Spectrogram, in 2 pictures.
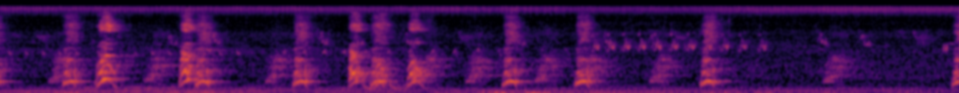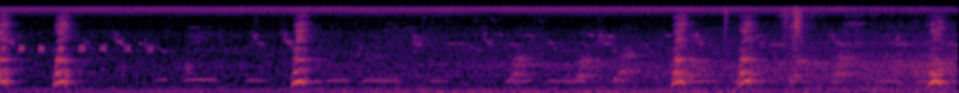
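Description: A small dog gives repeated sharp barks and yips at irregular intervals, some in quick bursts and some spaced apart, fairly close in a quiet room with faint low hum.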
